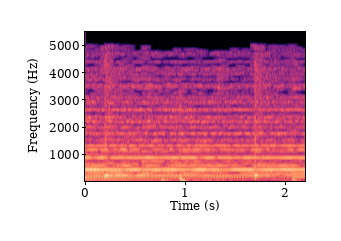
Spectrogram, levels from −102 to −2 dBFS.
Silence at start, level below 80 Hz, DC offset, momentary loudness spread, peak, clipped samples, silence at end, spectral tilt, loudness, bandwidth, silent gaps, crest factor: 0 s; -32 dBFS; under 0.1%; 3 LU; -4 dBFS; under 0.1%; 0 s; -9 dB/octave; -17 LUFS; 5.2 kHz; none; 14 dB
